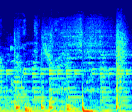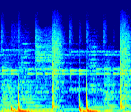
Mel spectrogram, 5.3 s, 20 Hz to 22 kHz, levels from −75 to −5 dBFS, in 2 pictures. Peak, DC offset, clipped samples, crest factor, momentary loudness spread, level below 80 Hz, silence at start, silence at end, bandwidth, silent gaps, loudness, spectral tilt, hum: -12 dBFS; under 0.1%; under 0.1%; 14 dB; 5 LU; -30 dBFS; 0 s; 0 s; 15 kHz; none; -27 LUFS; -4.5 dB/octave; none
